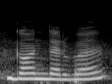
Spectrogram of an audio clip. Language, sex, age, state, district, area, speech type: Kashmiri, female, 18-30, Jammu and Kashmir, Ganderbal, rural, spontaneous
